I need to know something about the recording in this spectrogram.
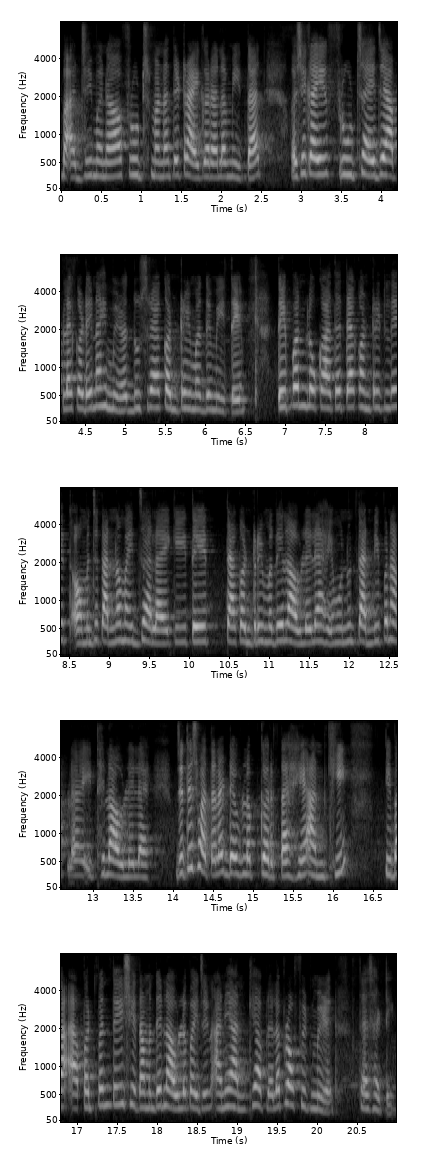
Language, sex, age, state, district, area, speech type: Marathi, female, 18-30, Maharashtra, Wardha, rural, spontaneous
